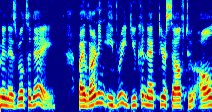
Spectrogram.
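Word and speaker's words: עברית: an ulpan a kind of kita for teaching evreet to new citizens the lessons are taught using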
